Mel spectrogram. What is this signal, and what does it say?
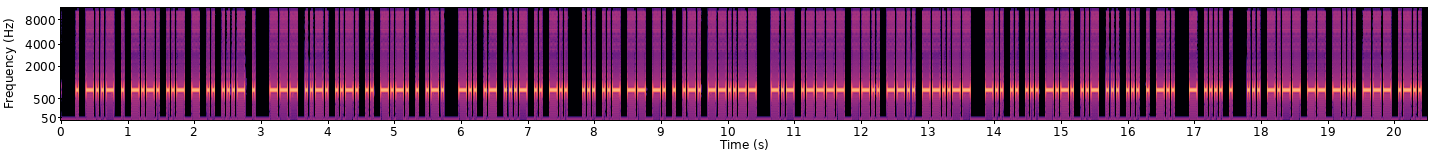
Morse code, heard as a keyed tone, about 32 wpm, 800 Hz. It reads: EXECUTIVE OFFICER DAVID SUMNER, K1ZZ, DISCUSSED THE SYMBOL
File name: ANGLAIS texte clair 3 vitesse 30 mots minute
